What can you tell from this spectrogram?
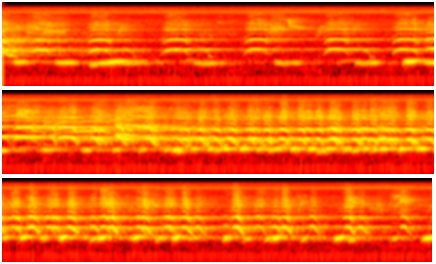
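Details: Family of four siamangs swinging around while building their calls into a frenzy: spaced hooting notes at first, then rapid overlapping rising whoops and barking notes that accelerate into a dense, continuous chorus.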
